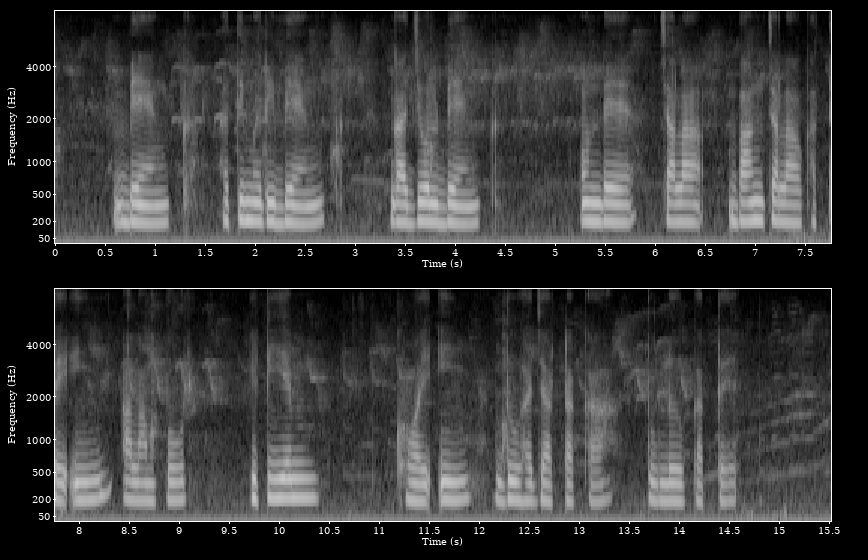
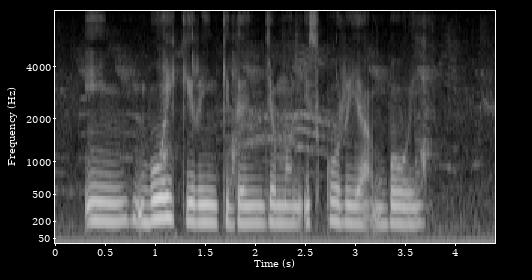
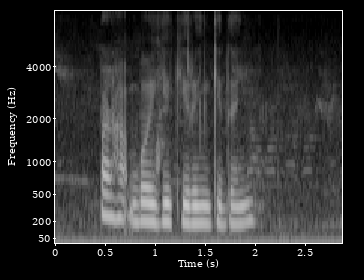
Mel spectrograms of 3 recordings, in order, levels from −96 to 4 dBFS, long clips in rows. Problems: background sounds at intervals, background conversations at intervals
